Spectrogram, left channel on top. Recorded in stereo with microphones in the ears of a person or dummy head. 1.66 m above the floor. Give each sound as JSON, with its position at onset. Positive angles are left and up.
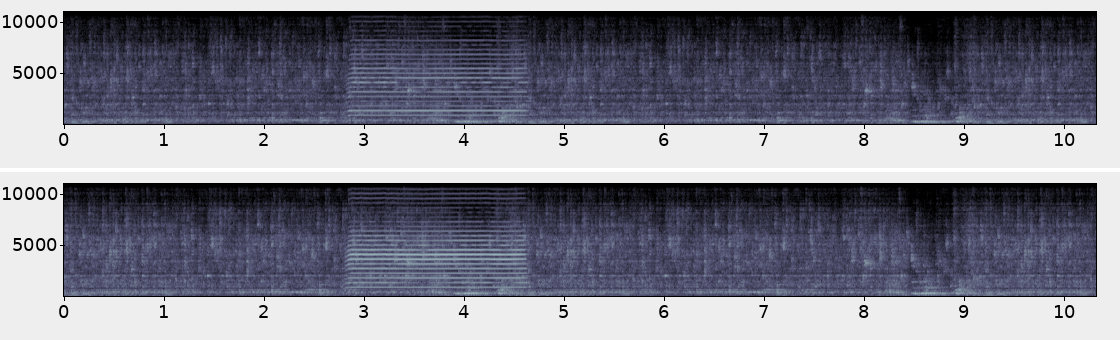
{"t": 0.0, "sound": "running water", "side_deg": -75, "distance_m": 3.5}
{"t": 2.8, "sound": "a trumpet", "side_deg": -25, "distance_m": 0.7}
